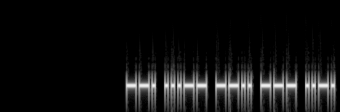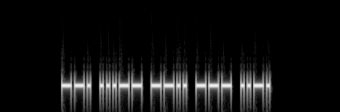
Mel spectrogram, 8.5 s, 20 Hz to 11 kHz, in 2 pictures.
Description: Morse code, heard as a keyed tone, about 29 wpm, 700 Hz. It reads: G3ZOF G3ZOF
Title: DXCC-100 Call Signs - 5 Characters - Repeated 2x - 30wpm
